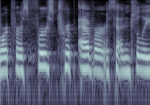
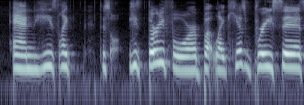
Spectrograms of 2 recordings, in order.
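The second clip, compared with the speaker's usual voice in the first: ordinary delivery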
